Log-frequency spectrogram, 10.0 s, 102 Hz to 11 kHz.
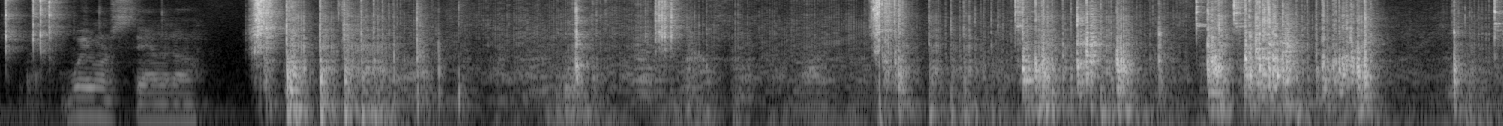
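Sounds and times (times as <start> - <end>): spinning top launch crack: 1.6 - 9.1.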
